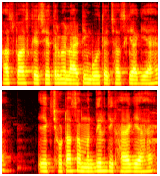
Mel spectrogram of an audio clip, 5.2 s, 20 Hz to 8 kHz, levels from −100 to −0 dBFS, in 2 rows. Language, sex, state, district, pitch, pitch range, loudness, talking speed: Hindi, male, Jharkhand, Deoghar, 135 Hz, 130-140 Hz, -17 LUFS, 230 wpm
